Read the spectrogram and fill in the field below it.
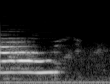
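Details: Radar, a pet cat, being silly in a tiny box, gives one loud, clear meow lasting about half a second, steady then slightly falling with rich harmonics, over a low steady hum.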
